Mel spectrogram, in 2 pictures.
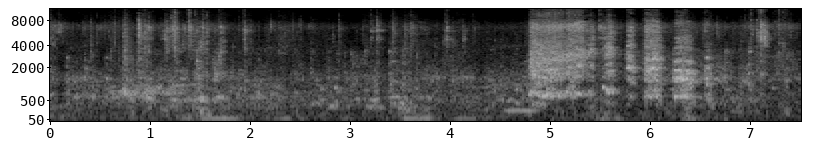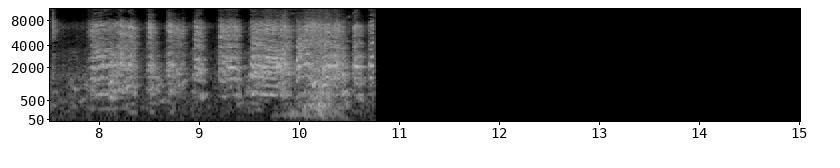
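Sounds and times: chickens clucking and squawking: 0.0s - 10.8s.

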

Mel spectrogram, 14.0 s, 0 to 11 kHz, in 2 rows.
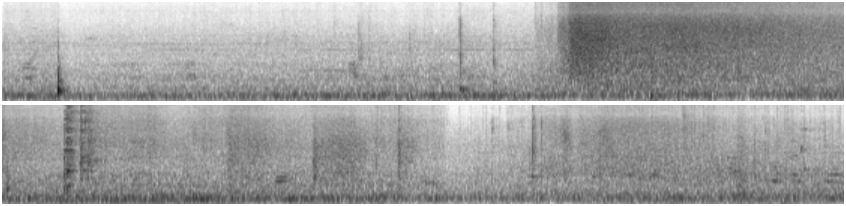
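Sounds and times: food sizzling on griddle: 4.4s - 14.0s.

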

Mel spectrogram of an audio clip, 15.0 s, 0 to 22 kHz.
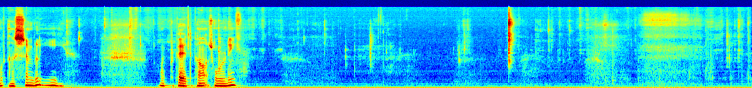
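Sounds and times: low electrical hum: 0.0s - 15.0s
plastic parts clicking together: 10.1s - 11.7s, 14.1s - 15.0s.

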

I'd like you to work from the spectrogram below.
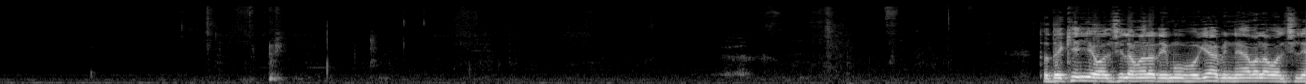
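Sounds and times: cloth rustling: 1.6s - 10.3s.

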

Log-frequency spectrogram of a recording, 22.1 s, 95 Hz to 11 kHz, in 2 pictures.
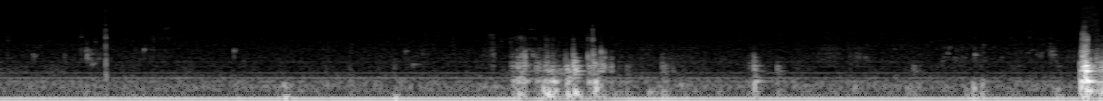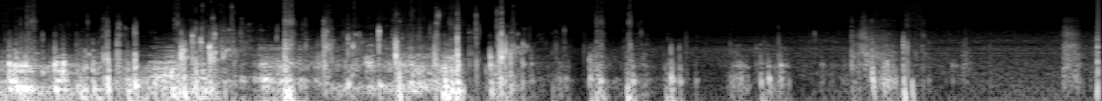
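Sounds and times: pool pump humming underwater: 0.0s - 22.0s
water churning and bubbling: 5.0s - 6.8s, 8.7s - 20.3s
knocks and splashes: 10.9s - 20.3s.

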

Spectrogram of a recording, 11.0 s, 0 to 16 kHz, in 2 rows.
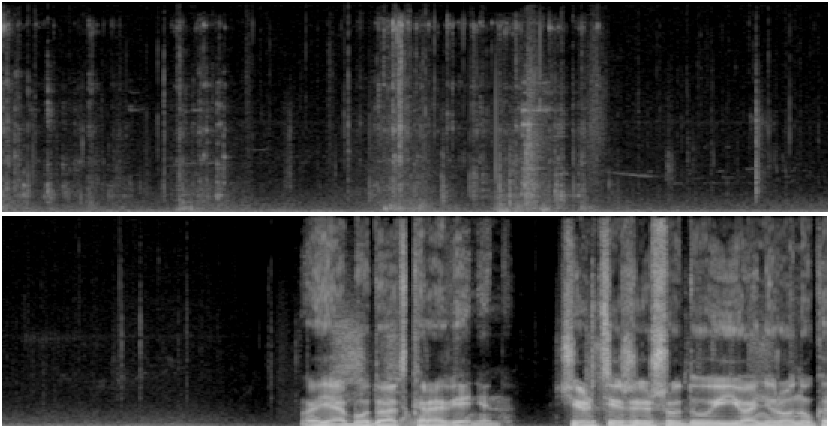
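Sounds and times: faint rustles and soft knocks: 0.0s - 7.5s.

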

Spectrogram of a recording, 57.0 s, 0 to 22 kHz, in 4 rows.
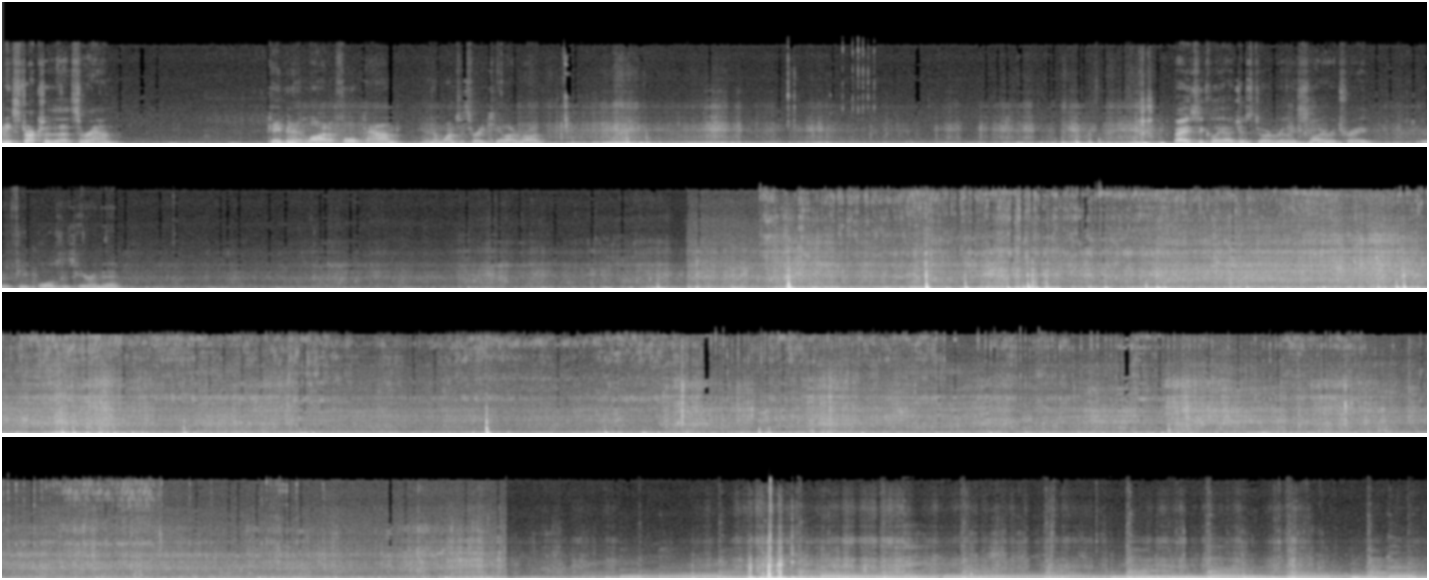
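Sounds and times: waves lapping against rocks: 2.2s - 49.0s
wind buffeting microphone: 18.9s - 53.5s.

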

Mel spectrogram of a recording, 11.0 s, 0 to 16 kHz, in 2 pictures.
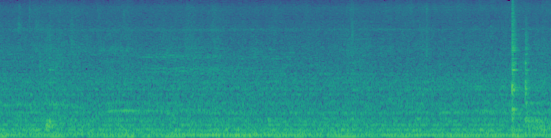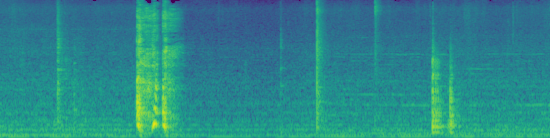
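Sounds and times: person coughing: 6.9s - 7.4s.

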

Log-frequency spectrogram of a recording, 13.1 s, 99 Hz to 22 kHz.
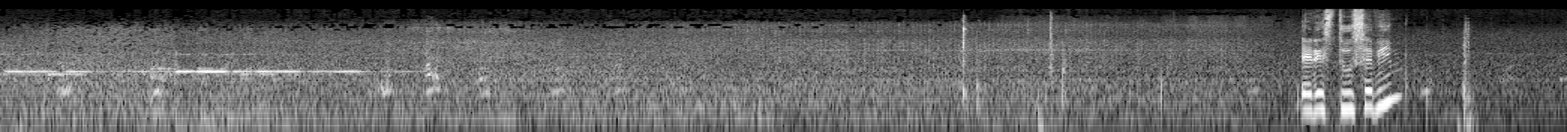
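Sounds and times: car engine running: 0.0s - 11.0s
distant dog barking: 0.4s - 1.6s, 3.0s - 5.4s, 10.4s - 10.6s, 11.8s - 13.0s.

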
